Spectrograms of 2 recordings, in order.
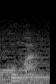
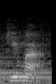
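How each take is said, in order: First: The first vowel is a 'u' sound. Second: The first vowel is an 'i' sound. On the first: The speaker calls it right. "dalam keadaan jar sama dibacanya kuma" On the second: The speaker calls it wrong. "bukan kima"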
